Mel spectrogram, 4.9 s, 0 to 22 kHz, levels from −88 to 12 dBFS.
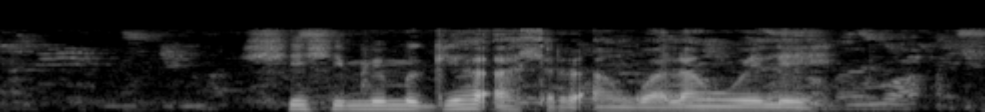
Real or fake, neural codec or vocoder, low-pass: real; none; 7.2 kHz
